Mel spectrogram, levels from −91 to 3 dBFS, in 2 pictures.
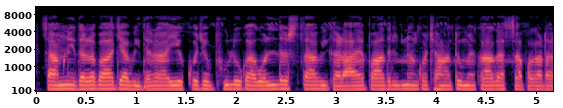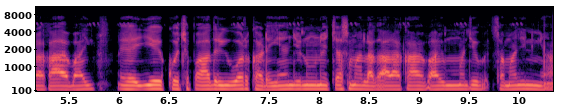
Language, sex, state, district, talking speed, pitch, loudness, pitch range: Hindi, male, Chhattisgarh, Kabirdham, 255 wpm, 145 Hz, -25 LUFS, 140-150 Hz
